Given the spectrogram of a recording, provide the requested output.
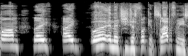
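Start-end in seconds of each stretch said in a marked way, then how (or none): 0.0-1.6 acted, high, loud sobbing through the words. Telling how Mom slapped them, acting out their past self: retelling crying mid-sentence. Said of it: "I'm like mid crying, like trying to say what's wrong".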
